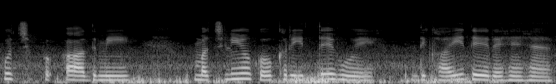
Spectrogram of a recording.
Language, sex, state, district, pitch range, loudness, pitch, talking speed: Hindi, female, Chandigarh, Chandigarh, 130-210 Hz, -18 LUFS, 195 Hz, 110 wpm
